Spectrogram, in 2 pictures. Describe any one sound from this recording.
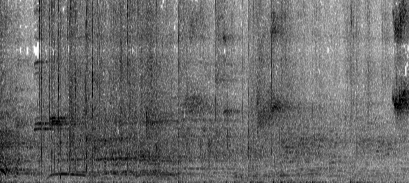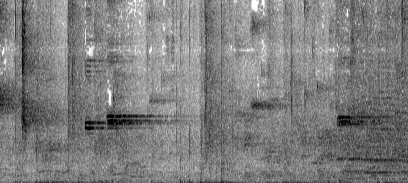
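Shoes squeak sharply on a hard court floor in a large echoing hall.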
